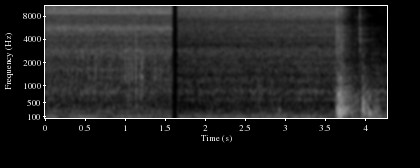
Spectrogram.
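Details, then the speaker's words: BMW E70 X5 with N55 engine, vacuum bleeder test on the cooling system: constant airy hiss like boiling as air is drawn in through a crack in the coolant expansion tank; system cannot reach or hold vacuum, confirming the leak. "now i hear it sounds like a boiling sound so we're actually sucking and drawing in air through the rupture on the side of the expansion tank"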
